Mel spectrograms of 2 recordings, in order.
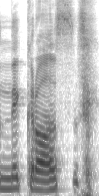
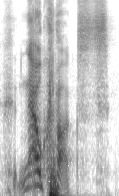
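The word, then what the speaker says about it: Nekroz: Desculpa, eu não gosto de falar da pronúncia das pessoas, mas eu fiquei um pouco agoniado de como ele tá pronunciando Necross. Neocrox.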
